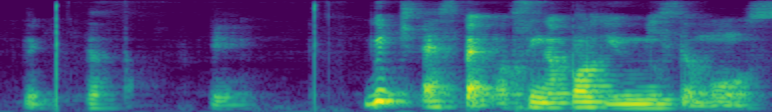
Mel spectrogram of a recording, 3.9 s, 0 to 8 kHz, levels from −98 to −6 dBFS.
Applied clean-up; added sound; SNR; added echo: neural mask model DeepFilterNet 3.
